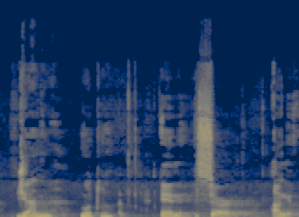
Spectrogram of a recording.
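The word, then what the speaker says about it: Cem Mutlu: It's officially spelled C E M uh last name M U T L U. I also spell it with a G. GM.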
